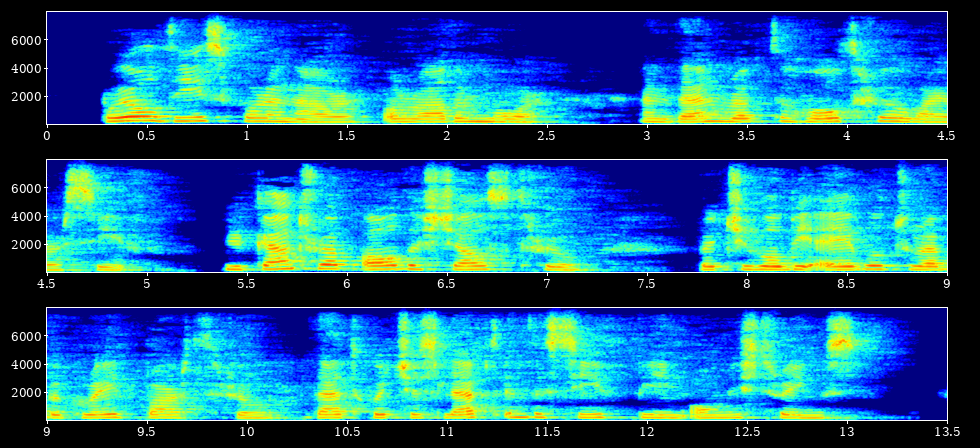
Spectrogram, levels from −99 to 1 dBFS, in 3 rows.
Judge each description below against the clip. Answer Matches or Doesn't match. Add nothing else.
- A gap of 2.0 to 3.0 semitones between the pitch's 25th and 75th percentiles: Matches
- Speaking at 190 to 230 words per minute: Matches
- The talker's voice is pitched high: Matches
